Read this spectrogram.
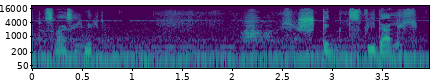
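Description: An actress playing a watchful middle-aged wife in a radio drama, uneasy and easily disgusted, speaking in a hushed, wary way. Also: female voice, medium pitch, fairly even intonation, slow pace, vocal fry. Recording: outdoor ambience noise with insects. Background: outdoor ambience, crickets.

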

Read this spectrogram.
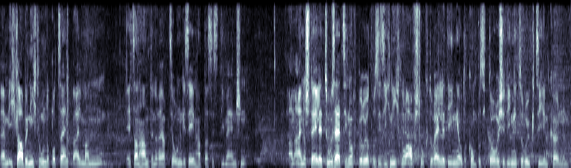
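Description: A man giving a measured, analytical answer in an interview. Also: medium pitch, little pitch movement, mellow. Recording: crowd noise behind the voice. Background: crowd chatter.

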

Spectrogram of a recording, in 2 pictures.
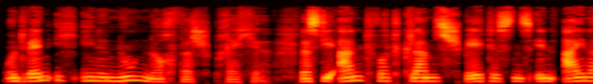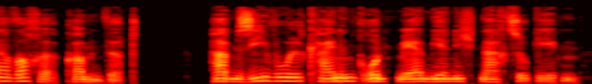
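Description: A woman's voice: low-pitched, normal speed, close to an everyday voice. An actress playing a proud, domineering village landlady in a literary radio drama, speaking in a formal, condescending way. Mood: commanding.

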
